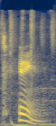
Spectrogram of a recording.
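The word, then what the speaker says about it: 听: you in Mandarin the word for listen is pronounced ting and it's a Chinese symbol that has five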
